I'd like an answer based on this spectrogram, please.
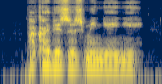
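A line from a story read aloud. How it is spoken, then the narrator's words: Mumble. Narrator (Russian): пробормотал детектив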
